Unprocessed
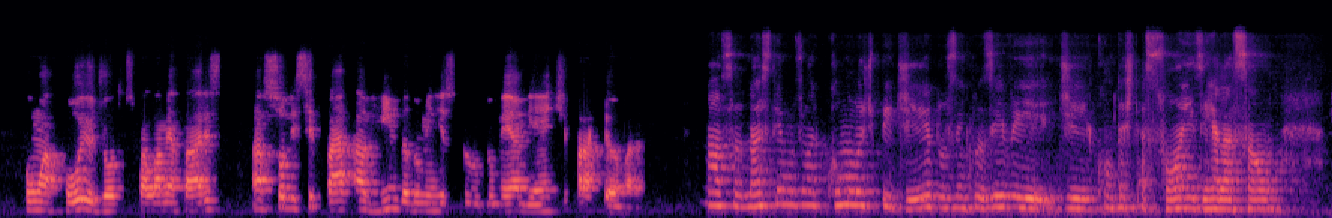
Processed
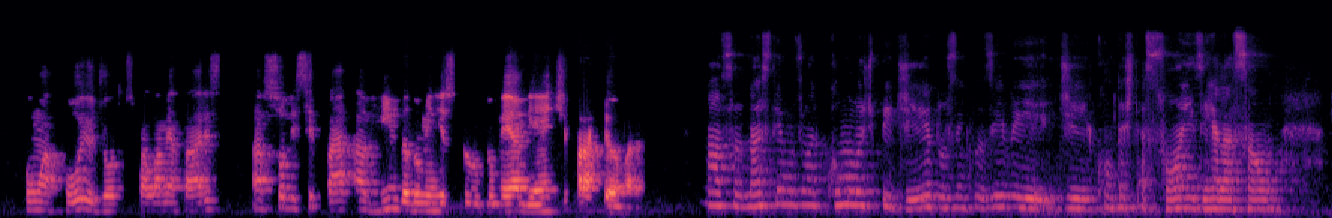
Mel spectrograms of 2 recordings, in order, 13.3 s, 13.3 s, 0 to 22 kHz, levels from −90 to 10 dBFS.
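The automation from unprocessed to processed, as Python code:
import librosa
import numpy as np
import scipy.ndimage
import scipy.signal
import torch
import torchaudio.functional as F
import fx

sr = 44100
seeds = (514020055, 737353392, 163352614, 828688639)

y = fx.gain(x, sr, db=fx.line((3.66, -8.5), (4.1, 2.0), (6.06, 2.0), (7.14, -8.5), (9.45, -8.5), (9.74, -15.5), (10.35, -9.0)))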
